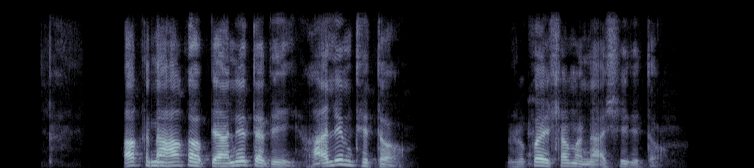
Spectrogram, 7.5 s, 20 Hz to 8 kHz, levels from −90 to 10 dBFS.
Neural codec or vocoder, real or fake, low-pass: codec, 16 kHz, 4 kbps, FunCodec, trained on Chinese and English, 50 frames a second; fake; 7.2 kHz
